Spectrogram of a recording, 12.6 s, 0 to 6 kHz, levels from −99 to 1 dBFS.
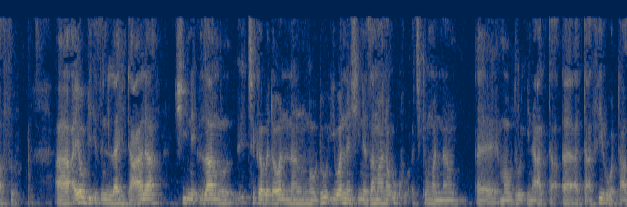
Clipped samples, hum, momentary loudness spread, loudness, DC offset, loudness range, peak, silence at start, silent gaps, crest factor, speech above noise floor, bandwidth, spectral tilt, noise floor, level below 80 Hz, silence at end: under 0.1%; none; 15 LU; -39 LUFS; under 0.1%; 7 LU; -20 dBFS; 0 s; none; 18 dB; 26 dB; 5.8 kHz; -5 dB/octave; -65 dBFS; -76 dBFS; 0 s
